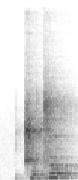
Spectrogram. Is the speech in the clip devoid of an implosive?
yes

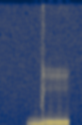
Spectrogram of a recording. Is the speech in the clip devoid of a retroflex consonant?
yes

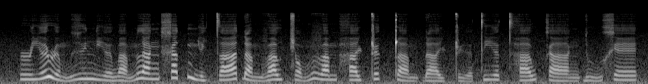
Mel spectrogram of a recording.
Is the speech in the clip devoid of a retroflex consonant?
no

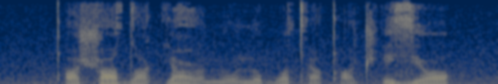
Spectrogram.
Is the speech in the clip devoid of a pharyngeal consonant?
no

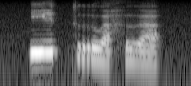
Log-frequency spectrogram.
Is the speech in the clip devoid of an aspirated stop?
yes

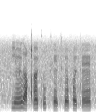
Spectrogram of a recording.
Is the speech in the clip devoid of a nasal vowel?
no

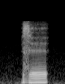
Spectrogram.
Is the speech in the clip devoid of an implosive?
yes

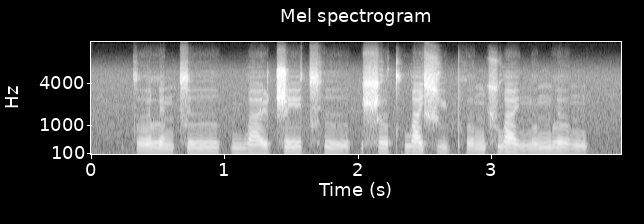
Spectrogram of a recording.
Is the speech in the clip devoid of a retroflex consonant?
no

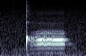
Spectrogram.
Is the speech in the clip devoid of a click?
no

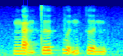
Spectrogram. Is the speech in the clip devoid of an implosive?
yes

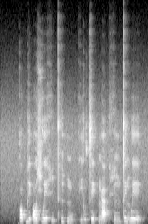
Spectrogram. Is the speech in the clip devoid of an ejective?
yes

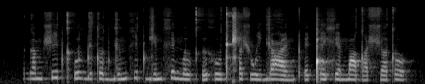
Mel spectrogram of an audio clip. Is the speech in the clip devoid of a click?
no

